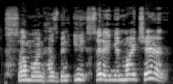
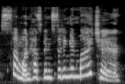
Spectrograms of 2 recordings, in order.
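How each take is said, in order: First: It is said in a great big voice. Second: It is said in a middle-sized voice.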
